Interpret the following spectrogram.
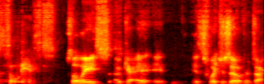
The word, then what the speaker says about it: Selyse: Celsia? How do you pronounce her? Selyse.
